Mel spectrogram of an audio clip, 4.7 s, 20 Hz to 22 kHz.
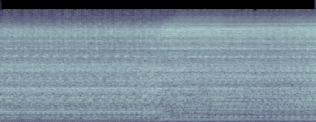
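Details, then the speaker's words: Hyundai ix35 CRDi 136 hp diesel, hot, heard near the wheel: a fast light ticking knock that sharpens with a touch of throttle; hydraulic lifters or chain tensioner suspected, the damper tensioner having been replaced 1.5 years ago; cause unconfirmed. "Интересный эффект возникает, когда чуть-чуть газку добавляешь. Звук как будто становится звонче."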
